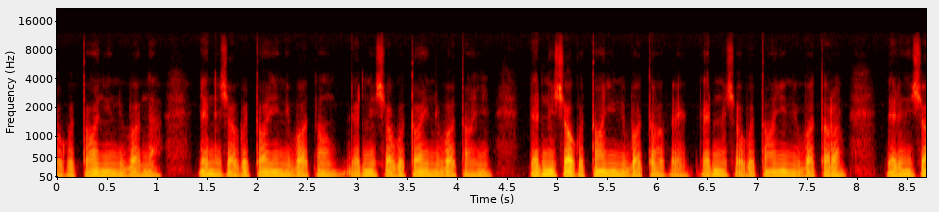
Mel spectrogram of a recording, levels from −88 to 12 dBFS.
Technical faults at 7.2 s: none

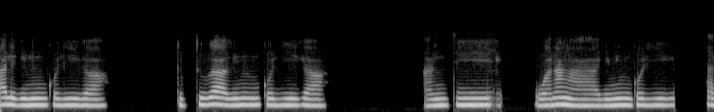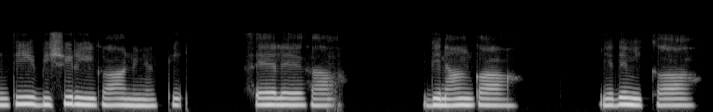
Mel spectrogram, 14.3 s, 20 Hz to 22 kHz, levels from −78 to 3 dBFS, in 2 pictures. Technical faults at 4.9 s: VoIP packet loss concealed by the speech codec

